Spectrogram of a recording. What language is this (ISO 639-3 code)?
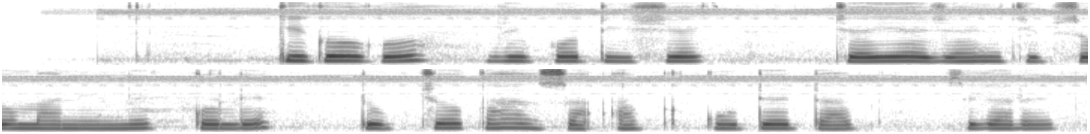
kln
